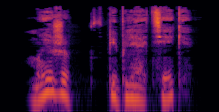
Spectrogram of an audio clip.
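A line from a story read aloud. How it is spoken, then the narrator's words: Whisper. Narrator (Russian): прошептала она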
